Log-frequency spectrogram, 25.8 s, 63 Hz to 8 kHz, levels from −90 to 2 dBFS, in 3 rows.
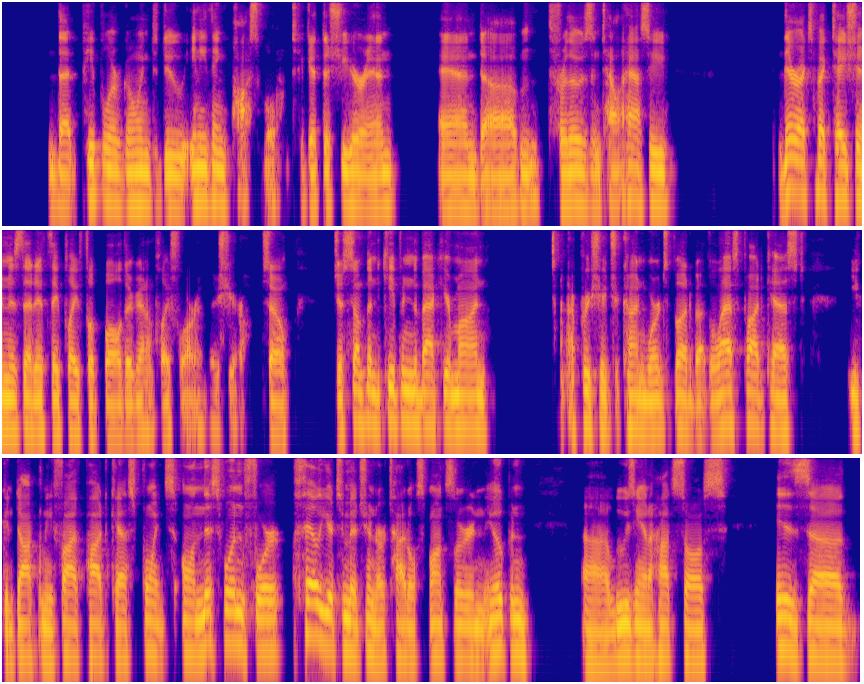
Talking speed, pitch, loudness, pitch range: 190 wpm, 105 Hz, -14 LUFS, 100-115 Hz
